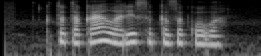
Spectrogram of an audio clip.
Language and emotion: Russian, neutral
